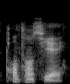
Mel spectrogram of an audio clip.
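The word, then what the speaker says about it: Potencier: Pontancier. Ah, thank you. Fabien Pontancier.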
